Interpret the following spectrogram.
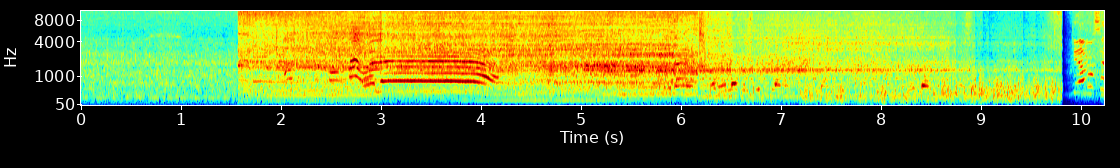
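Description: A motorboat's engine running over wind and water noise as the boat moves across the lake. A long, held vocal call rises over it about three seconds in, and brief voices follow later.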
